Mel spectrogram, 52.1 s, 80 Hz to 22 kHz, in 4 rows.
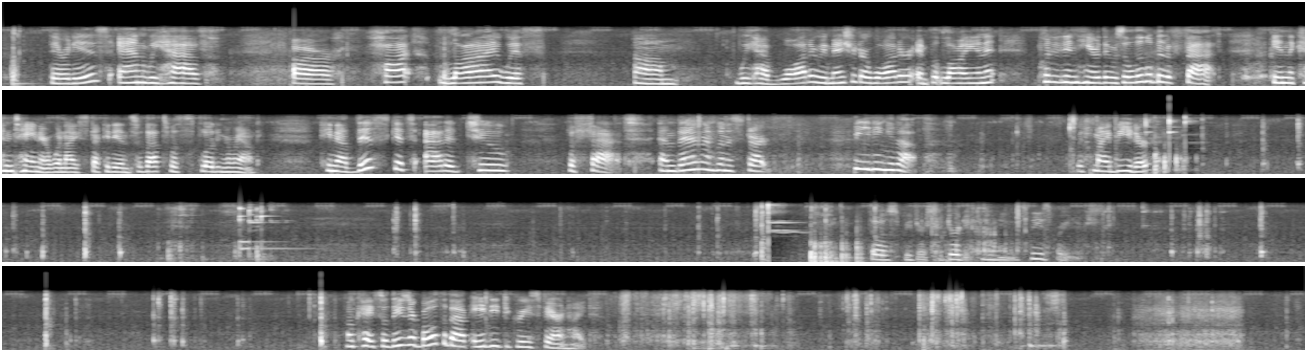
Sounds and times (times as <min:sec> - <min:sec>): Speech: 0:07.4 - 0:15.6, 0:18.7 - 0:20.7, 0:23.8 - 0:24.6, 0:34.8 - 0:37.1, 0:42.5 - 0:45.1.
